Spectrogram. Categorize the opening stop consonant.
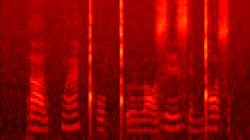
plain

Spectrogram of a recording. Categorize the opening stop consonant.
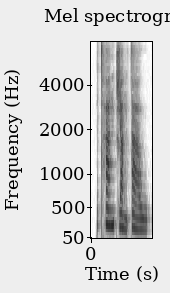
aspirated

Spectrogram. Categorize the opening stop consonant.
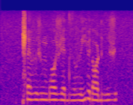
click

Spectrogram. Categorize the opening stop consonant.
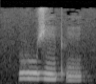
ejective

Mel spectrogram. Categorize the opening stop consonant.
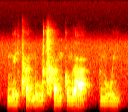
aspirated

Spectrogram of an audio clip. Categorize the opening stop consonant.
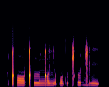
click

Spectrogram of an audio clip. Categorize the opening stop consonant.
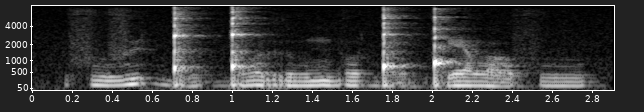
click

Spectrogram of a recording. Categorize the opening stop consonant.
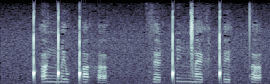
click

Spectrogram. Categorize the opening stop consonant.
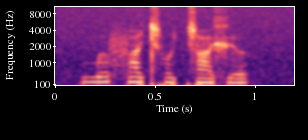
aspirated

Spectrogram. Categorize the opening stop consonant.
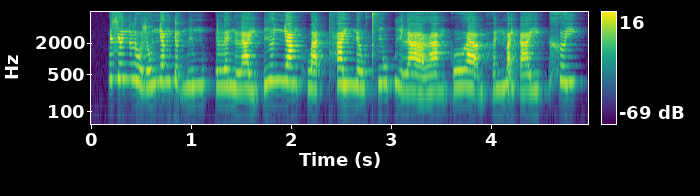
implosive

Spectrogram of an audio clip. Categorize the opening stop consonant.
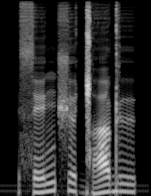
click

